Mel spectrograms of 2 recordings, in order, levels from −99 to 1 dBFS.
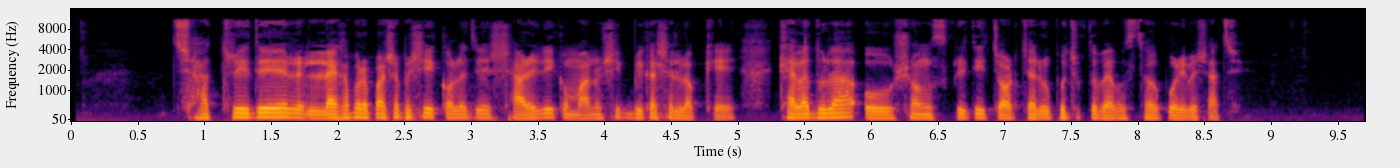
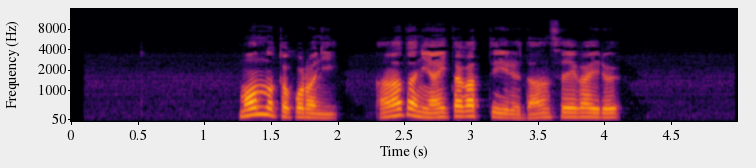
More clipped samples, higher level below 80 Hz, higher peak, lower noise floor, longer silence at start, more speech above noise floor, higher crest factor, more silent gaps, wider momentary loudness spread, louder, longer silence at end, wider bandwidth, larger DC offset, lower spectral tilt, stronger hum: neither; first, -54 dBFS vs -78 dBFS; about the same, -6 dBFS vs -6 dBFS; about the same, -70 dBFS vs -71 dBFS; second, 0.8 s vs 1.25 s; about the same, 47 dB vs 47 dB; about the same, 18 dB vs 20 dB; neither; about the same, 10 LU vs 10 LU; about the same, -24 LUFS vs -24 LUFS; about the same, 1 s vs 0.9 s; first, 11.5 kHz vs 8.4 kHz; neither; about the same, -7 dB/octave vs -7.5 dB/octave; neither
